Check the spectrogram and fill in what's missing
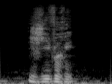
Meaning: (adjective) 1. frosted; covered with frost or a thin pale layer resembling frost 2. crazy, nuts; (verb) past participle of givrer
- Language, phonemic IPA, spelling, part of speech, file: French, /ʒi.vʁe/, givré, adjective / verb, LL-Q150 (fra)-givré.wav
